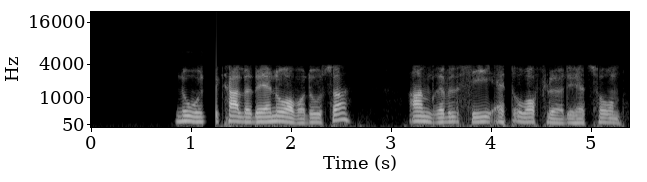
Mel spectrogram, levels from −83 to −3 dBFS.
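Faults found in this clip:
Handover gap, 1.11 to 1.25 s. Speech cuts out for 140 ms, fading within milliseconds, then silence. Probable component: network handover. No speech frames arrived during the switch. Speech in the gap is lost.

Fallback to narrowband, 1.25 s to end. Nothing above 4 kHz, and the voice turns duller and rougher. Probable component: codec renegotiation. The call left HD Voice, whose earlier wideband sound fits AMR-WB at 12.65 kbit/s, for something like GSM full rate.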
